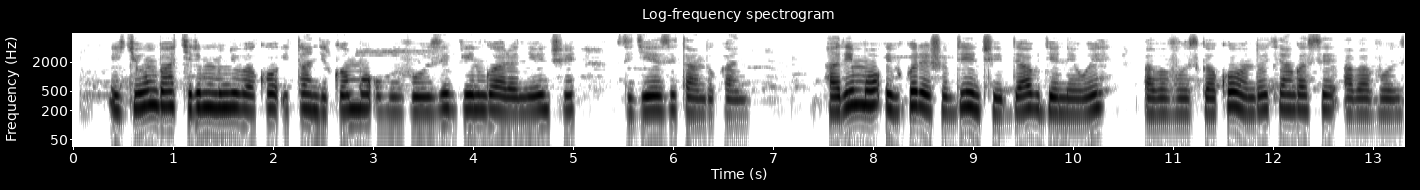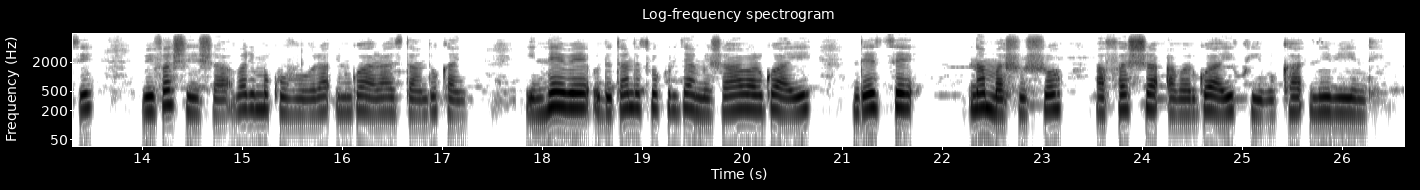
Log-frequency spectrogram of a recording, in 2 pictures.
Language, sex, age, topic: Kinyarwanda, female, 18-24, health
